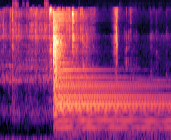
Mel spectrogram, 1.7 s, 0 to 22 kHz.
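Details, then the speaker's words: 1890s Junghans wall clock with standard Junghans Freischwinger movement, restored with new mainsprings and bushings, hammer wire bent closer to the gong: one clean strike, then long pure ringing tone fading evenly; strike working properly. "The chime sounds good. It actually has a beautiful gong on it."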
